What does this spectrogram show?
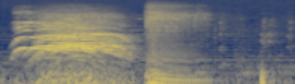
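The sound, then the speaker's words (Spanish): An audience of many voices lets out a loud, sustained shout together on a speaker's count of three, holding for over a second before a second, shorter burst of shouting follows and fades, ending with a brief thump. “¿Cuántos pueden gritar? A la cuenta de tres.”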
